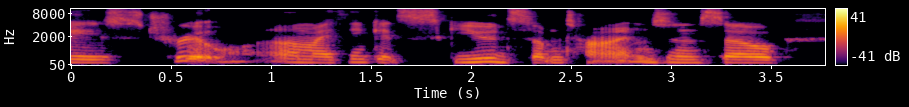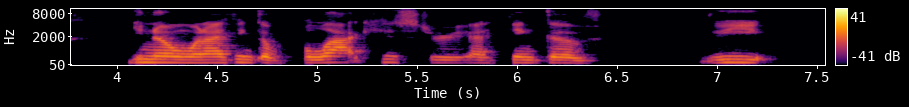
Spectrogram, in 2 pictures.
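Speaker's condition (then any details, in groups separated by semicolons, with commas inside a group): No condition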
